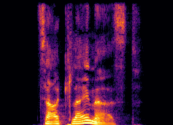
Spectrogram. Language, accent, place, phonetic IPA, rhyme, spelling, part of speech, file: German, Germany, Berlin, [t͡sɛɐ̯ˈklaɪ̯nɐst], -aɪ̯nɐst, zerkleinerst, verb, De-zerkleinerst.ogg
- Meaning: second-person singular present of zerkleinern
